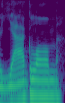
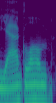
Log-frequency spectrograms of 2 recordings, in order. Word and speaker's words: Jaglom: j glome or yaglam i'm going to call him yaglum just kind of makes more sense why would let me let me look at how this dude's name is spelled um let's see here j a yeah okay here we go henry i was right henry j a g l o m jaglom i think it's more yagulom it's probably a jewish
